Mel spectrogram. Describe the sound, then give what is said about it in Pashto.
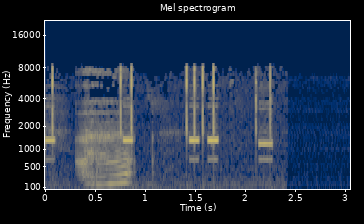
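Telephone keypad tones from dialing a call home: clusters of short, bright beeps in quick bursts, with a brief voice near the start, then quiet. “ته صبر، زه کور ته یو زنګ ووهم. زنګ ووهه.”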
